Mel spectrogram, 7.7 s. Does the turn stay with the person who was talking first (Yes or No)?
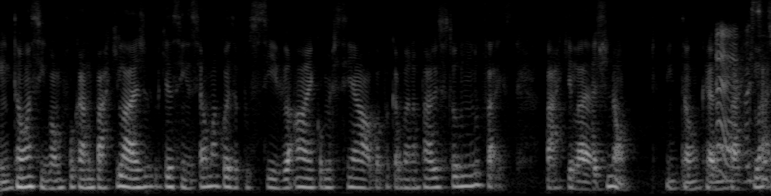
No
